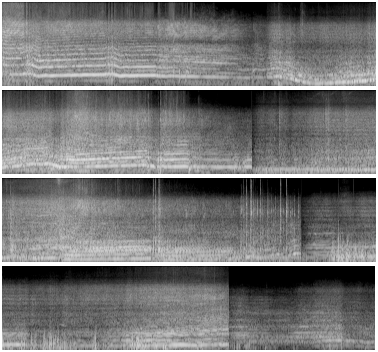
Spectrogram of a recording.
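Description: Race cars' engines revving hard and changing gear as they pass, rising in pitch and dropping at each shift. It comes in several short clips joined by abrupt cuts.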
